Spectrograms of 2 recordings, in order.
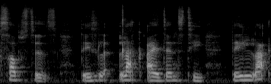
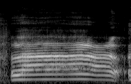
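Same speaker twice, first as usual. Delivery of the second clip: angry grunt; 3 semitones higher, 9 dB louder than usual. Retold or imitated. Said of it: "He was like".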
